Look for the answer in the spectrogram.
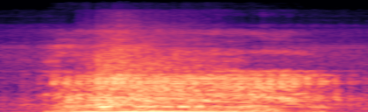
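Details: Engine given a slight rev brings out a deep, low rattle from the bottom end, diagnosed as rod knock. The rattle is mainly heard when revving, and the diagnosis was confirmed by teardown.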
